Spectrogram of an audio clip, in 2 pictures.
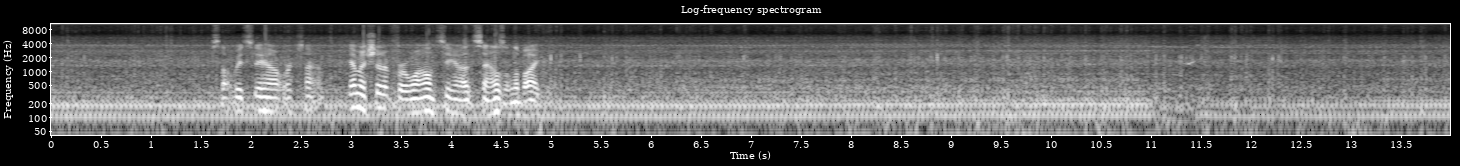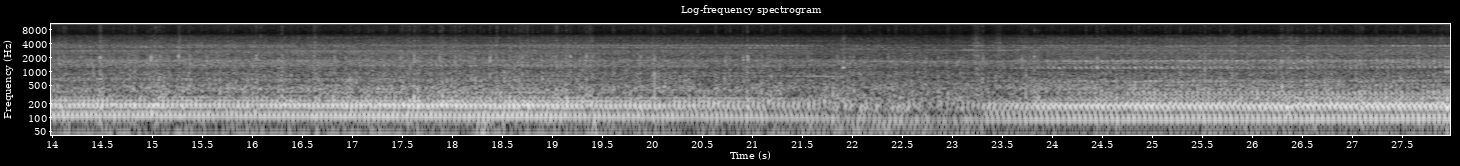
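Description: Wind rushes past a moving rider.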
